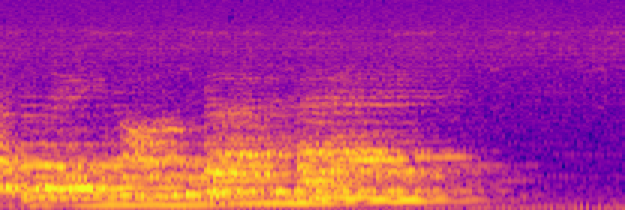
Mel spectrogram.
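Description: Children's choir singing a Christmas carol in long held notes, the sound fading away about three seconds in.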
